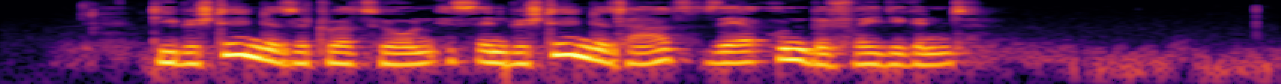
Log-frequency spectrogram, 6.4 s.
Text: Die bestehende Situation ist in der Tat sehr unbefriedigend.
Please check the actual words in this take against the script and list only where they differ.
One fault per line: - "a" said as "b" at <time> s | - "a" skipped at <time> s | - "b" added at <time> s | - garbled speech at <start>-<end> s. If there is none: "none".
- "der" said as "bestehende" at 2.5 s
